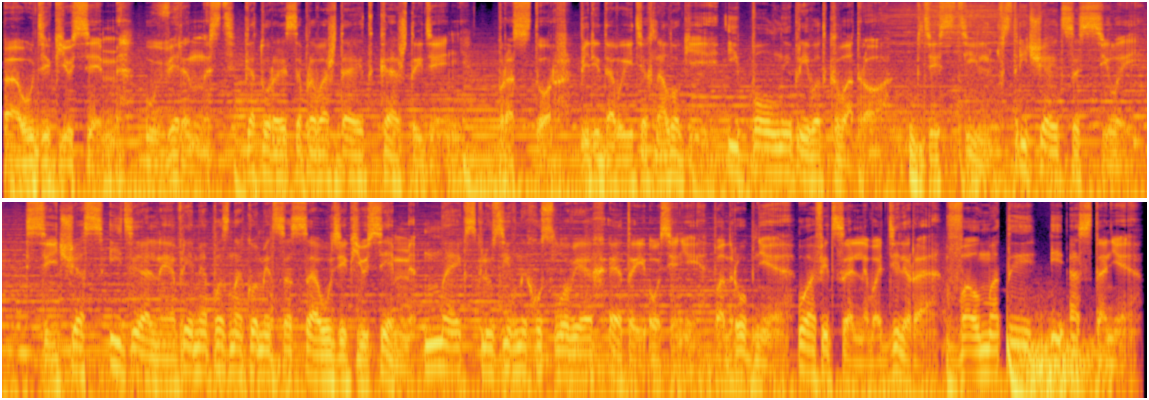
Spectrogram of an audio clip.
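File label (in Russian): Радиоролик автомобиля; Audi Q7; RUS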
